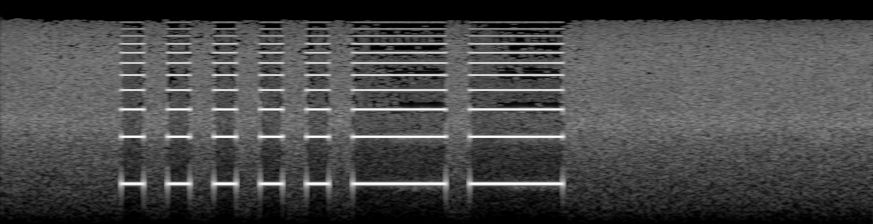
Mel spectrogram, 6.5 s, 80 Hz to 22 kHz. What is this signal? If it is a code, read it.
Beep code, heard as beeps from a small speaker, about 740 Hz. 5 short, 2 long.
